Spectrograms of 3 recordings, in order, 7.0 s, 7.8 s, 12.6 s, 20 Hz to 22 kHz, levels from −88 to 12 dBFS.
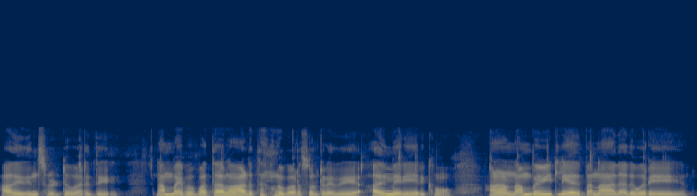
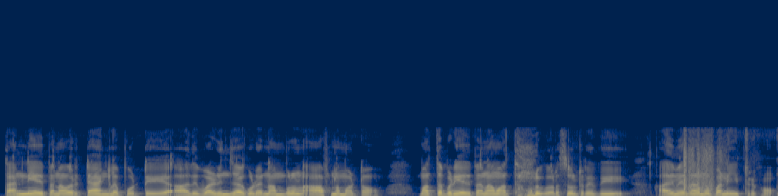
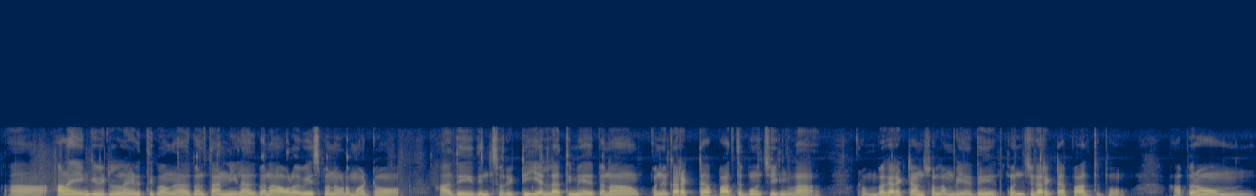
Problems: none marked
